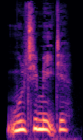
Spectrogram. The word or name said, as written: multimedie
